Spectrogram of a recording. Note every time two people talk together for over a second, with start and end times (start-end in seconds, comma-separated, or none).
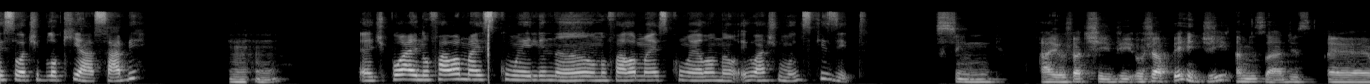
none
